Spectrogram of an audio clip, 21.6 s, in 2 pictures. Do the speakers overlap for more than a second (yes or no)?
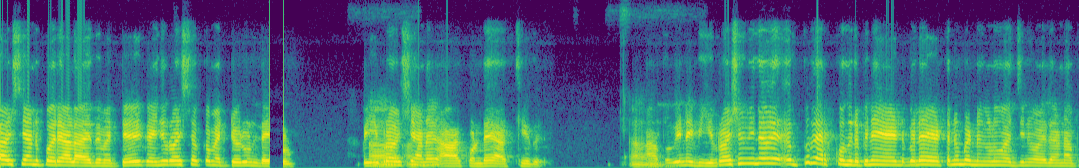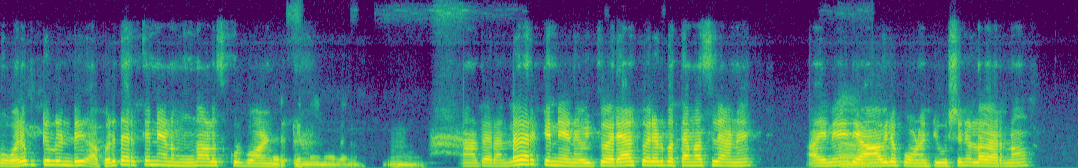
no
